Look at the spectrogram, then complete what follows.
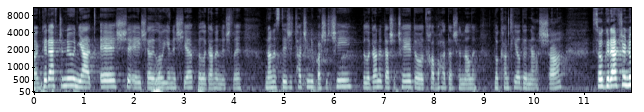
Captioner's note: non-english speech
